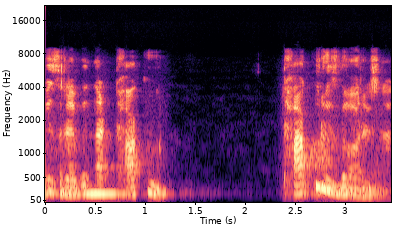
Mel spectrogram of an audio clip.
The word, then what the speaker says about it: Thakur: Tagore is the name given by the Britishers because they cannot pronounce Thakur. They were pronouncing Thakur, Thakur, Thakur as if. So Thakur that is became a Tagore.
